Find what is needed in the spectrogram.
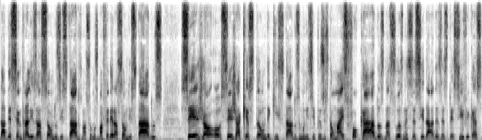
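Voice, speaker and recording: With a Rio Grande do Sul accent, a man talks in a high pitch with ordinary pitch variation. He leaves hardly any pauses. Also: moderate pace. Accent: southern Brazilian (gaúcho) accent, kept. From southern Brazil, Rio Grande do Sul. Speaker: philosophy professor. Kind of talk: radio interview.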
